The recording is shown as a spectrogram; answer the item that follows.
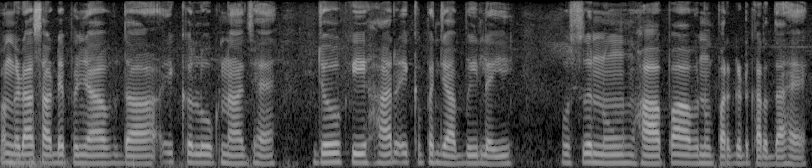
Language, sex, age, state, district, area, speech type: Punjabi, male, 18-30, Punjab, Muktsar, rural, spontaneous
